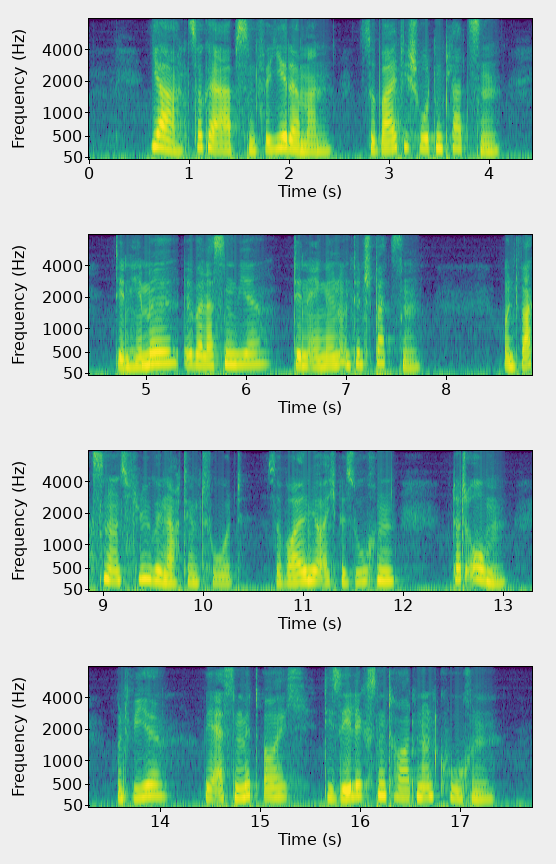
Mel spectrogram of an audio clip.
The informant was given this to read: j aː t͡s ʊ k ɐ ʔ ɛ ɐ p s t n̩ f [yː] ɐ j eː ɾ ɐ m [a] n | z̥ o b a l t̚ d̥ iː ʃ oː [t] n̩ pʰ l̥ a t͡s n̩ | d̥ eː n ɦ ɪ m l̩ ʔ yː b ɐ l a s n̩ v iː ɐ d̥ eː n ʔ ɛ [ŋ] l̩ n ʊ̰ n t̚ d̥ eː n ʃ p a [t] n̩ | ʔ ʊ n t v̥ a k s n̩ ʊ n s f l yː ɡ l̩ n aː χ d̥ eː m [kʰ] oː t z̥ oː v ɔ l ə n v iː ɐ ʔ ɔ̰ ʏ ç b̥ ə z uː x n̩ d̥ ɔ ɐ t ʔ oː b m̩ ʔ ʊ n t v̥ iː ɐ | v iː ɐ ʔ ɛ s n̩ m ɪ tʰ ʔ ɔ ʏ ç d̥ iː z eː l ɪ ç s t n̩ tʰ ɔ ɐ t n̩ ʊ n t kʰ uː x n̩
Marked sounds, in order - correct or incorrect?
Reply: correct, correct, correct, correct, incorrect: t͡s, incorrect: tʰ

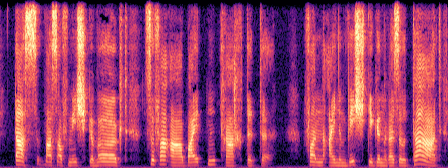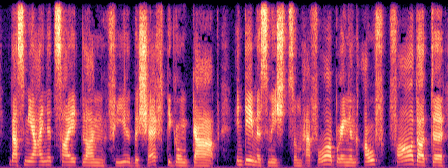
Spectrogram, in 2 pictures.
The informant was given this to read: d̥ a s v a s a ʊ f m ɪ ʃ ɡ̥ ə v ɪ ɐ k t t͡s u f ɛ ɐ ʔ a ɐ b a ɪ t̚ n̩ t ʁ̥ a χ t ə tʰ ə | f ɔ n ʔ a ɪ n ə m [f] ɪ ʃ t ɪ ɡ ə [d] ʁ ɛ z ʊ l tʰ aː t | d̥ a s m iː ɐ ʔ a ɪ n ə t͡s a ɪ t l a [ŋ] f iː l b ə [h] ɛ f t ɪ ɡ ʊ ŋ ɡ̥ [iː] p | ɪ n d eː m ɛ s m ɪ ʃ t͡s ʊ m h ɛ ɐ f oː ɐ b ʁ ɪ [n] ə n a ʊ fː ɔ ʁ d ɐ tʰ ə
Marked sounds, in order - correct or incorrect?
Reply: incorrect: v, incorrect: n, correct, incorrect: ʃ, incorrect: aː, incorrect: ŋ

